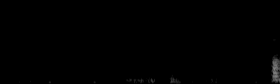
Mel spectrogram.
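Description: A loud blast bursts.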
